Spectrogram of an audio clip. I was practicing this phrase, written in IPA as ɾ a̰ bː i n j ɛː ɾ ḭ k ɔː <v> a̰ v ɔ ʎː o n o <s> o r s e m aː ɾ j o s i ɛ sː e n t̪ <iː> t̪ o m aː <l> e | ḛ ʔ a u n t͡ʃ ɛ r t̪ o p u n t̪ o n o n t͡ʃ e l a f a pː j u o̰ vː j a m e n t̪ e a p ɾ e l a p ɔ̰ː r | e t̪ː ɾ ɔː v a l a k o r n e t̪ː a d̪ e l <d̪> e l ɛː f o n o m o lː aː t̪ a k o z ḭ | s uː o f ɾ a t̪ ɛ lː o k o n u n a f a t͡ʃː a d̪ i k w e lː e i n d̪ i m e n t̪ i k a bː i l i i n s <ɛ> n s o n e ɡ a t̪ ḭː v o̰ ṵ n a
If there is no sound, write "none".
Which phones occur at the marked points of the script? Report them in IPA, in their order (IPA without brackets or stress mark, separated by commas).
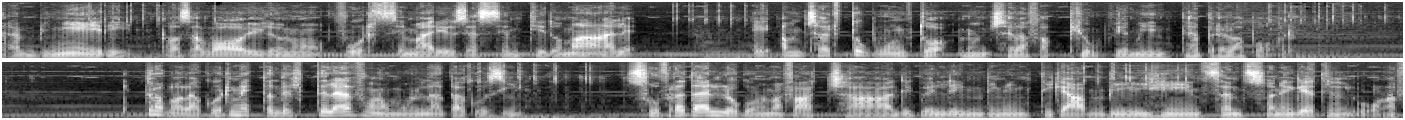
z, f, iː, l, t̪, ɛ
